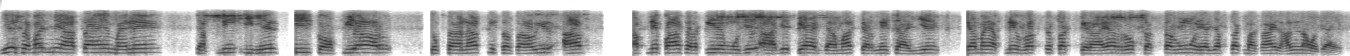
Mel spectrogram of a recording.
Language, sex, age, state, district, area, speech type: Urdu, male, 45-60, Maharashtra, Nashik, urban, conversation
